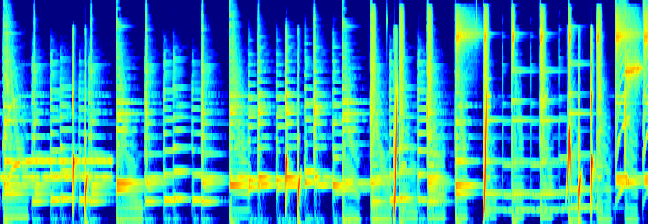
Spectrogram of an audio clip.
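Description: Bright children's background music with a regular beat and keyboard-like notes, overlaid with several short rising 'bloop' plop sound effects.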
